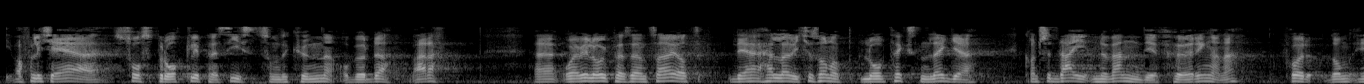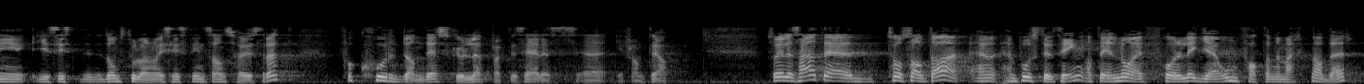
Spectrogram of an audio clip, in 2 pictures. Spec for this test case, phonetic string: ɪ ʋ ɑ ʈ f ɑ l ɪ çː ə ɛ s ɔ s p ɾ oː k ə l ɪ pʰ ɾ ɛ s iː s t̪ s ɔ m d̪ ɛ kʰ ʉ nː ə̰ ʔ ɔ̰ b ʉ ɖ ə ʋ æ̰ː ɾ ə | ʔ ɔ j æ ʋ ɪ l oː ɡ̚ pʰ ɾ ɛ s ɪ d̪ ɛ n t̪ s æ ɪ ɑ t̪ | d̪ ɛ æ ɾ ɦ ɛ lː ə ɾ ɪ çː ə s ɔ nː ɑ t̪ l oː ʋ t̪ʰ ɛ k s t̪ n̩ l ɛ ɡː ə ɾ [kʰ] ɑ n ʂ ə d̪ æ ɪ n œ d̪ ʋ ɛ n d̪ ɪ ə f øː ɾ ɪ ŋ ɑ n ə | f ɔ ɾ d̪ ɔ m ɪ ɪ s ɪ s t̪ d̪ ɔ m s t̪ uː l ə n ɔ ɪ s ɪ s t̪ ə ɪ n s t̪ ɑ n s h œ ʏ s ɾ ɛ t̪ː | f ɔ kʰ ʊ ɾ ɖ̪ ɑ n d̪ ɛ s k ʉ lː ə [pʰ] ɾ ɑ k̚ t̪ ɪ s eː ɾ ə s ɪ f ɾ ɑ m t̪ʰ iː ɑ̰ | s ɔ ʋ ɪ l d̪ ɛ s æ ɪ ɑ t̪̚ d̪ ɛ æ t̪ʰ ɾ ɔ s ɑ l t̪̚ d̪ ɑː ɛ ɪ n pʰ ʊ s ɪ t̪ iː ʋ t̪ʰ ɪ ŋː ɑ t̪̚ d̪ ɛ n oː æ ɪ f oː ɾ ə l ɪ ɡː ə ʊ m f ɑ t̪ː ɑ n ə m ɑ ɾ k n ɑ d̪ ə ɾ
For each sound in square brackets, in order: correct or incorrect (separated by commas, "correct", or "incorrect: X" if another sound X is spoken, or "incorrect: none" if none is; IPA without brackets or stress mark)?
correct, correct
